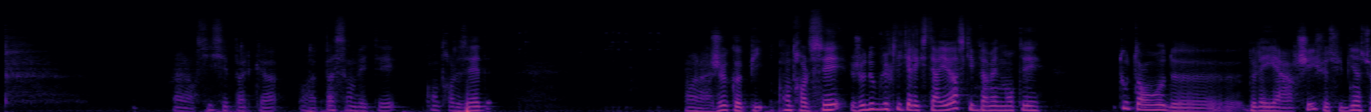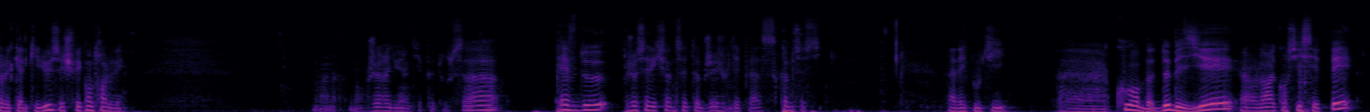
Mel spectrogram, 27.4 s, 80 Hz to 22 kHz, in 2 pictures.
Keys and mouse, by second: 2.2 ctrl+z, 3.5 ctrl+z, 5.2 click, 6.1 click, 8.1 ctrl+c, 8.7 click, 14.5 ctrl+v, 15.0-16.7 ctrl+drag, 17.1-18.6 drag, 19.3 F2, 19.6 click, 19.9 F1, 20.2-21.9 drag, 21.5 F1, 22.1 KP_Subtract, 22.8 click, 26.7 p.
